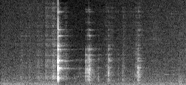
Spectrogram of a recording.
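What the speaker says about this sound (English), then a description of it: "take a spoon, go ahead, dip your guacamole right in to a nice serving bowl" A spoon clinks against a serving bowl as freshly made guacamole is scooped in, one bright close clink followed by a few softer taps and scrapes, no talking.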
